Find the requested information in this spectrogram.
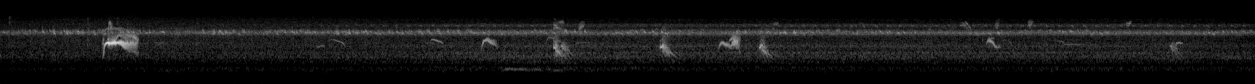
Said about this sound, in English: This clip is from a 6-hour recording of squeaks, whistles, and peeps from thousands of birds passing over a hayfield in central New York State. You'll hear a few crickets, too.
